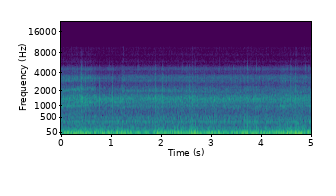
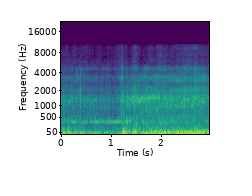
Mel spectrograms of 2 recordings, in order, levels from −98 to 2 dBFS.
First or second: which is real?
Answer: first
